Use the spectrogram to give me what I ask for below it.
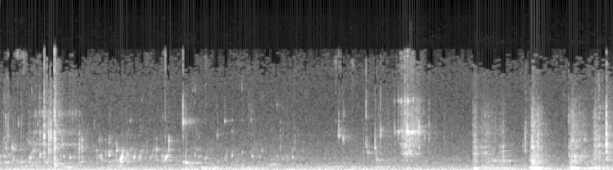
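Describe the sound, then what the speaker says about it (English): Soaking water drains from a jar of buckwheat groats at a sink, with quiet irregular drips and trickles that grow slightly louder toward the end. "then we're going to let this water drain"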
